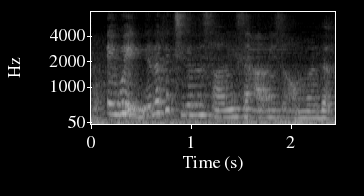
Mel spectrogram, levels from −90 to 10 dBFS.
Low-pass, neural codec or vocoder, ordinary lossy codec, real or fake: none; codec, 16 kHz, 0.9 kbps, LongCat-Audio-Codec; none; fake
